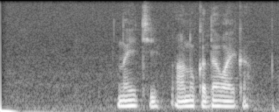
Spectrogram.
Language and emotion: Russian, neutral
